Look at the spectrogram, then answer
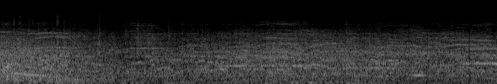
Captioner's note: crowd chattering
